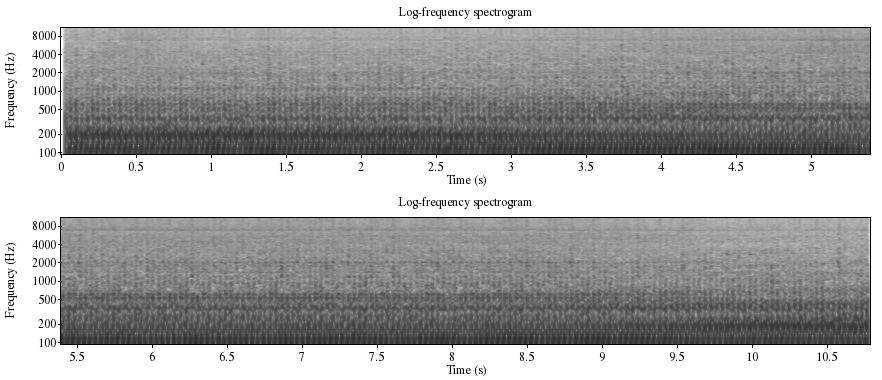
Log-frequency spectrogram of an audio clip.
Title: Jeep engine with exhaust leak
